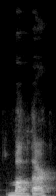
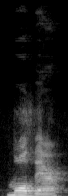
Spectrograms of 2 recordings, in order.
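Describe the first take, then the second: First: The first vowel is pronounced as an 'ah' sound. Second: The first vowel is pronounced as an 'o' sound. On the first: The speaker calls it right. "all of those should be" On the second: The speaker calls it wrong. "instead of using that, we use the O"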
